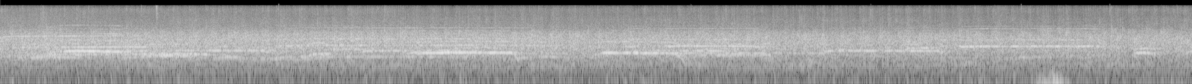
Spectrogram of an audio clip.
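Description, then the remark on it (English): A large church audience claps in worship of God in a steady, dense roar of applause that holds strong for the full stretch, with faint cheering voices mixed in underneath. “Now, like never before, give him the best hand clap you can.”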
